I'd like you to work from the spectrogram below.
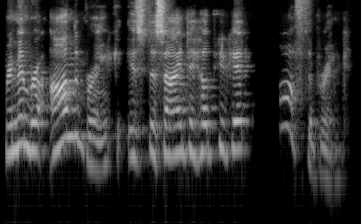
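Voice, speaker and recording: A woman hosting a podcast, introducing her guest with an enthusiastic, expressive delivery. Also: a little high, normal speed. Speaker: podcast host.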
